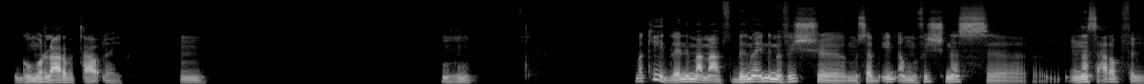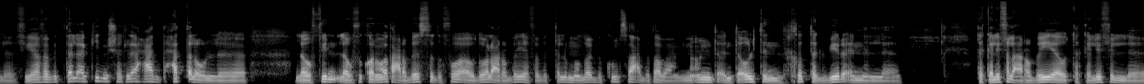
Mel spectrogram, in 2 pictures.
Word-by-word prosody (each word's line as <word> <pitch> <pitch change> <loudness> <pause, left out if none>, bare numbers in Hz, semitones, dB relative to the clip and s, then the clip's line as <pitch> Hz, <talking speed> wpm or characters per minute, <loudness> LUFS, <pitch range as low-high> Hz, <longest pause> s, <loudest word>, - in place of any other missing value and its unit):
الجمهور 100 +3 0
العربي 110 -2 +6
بتاعها 100 +1 +1
قليّل، 90 -3 -10 0.6
إمم. 95 -4 -6 2.3
اهم. 100 -2 -6 1.6
ما - - -4
أكيد - - -2
لإن 125 +6 +5
ما 120 - +5
ما 105 0 +3
ف 110 - -13
بما 125 +4 +5
إن 140 0 +6
ما 125 - +5
فيش 135 -3 0
مسابقين، 90 +5 -2
أو 100 - 0
ما 95 -2 -3
فيش 130 +6 -3
ناس 110 -3 +1 0.8
ناس 120 +6 +2
عرب 125 -2 -1
في - - -8
ال 90 0 -7
فيها، 110 +3 -2
فبالتالي 120 +4 -1
أكيد 140 +4 -3
مش 140 -3 -3
هتلاقي 130 +3 -2
حد، 130 -3 -1
حتّى 135 -1 0
لو 105 -3 +1
ال 90 -1 -2 0.5
لو 95 0 +3
في 125 - +1
لو 110 -4 +2
في - - -6
قنوات 120 +4 +3
عربية 115 - +1
استضافوها 120 0 -1
أو 90 - 0
دوَل 110 +4 +1
عربية، 95 +6 0
فبالتالي 95 +3 -6
الموضوع 105 +1 -1
بيكون 105 +2 -7
صعب 90 -4 -1
طبعًا، 90 -3 -3
ما 90 +4 -3
أنت 110 -1 +1
أنت 95 - -2
قُلت 120 +4 +3
إن 100 -4 +1
الخطة 90 - -2
كبيرة 115 +6 +2
إن 95 -1 -1
ال 85 -2 -5 0.8
تكاليف - - +2
العربية 105 +5 +4
وتكاليف 100 +3 -1
ال 95 -5 -1
105 Hz, 165 wpm, -24 LUFS, 95-120 Hz, 2.3 s, العربي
